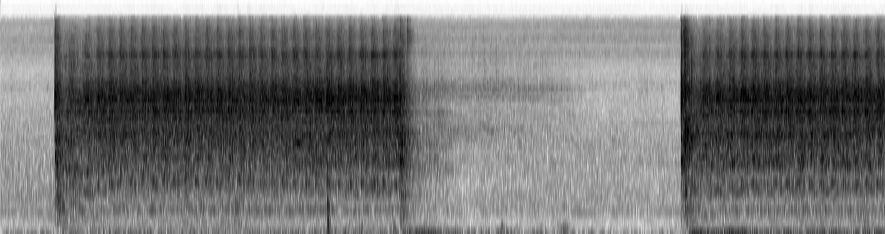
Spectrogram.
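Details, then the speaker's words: Citroen HY van with a no-start, after a new battery and cables. The starter cranks steadily at about three turns a second in two long bursts, but the engine never catches. "well boy it doesn't sound like it even wants to start let me put a little go fast juice in there see if that's the issue"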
